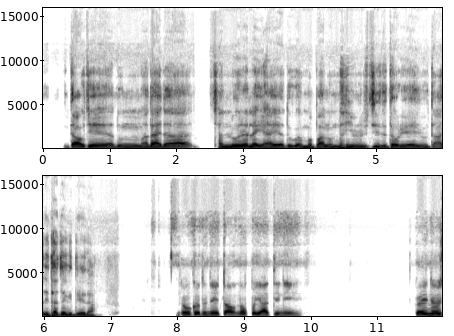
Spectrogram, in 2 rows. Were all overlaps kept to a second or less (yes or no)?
yes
